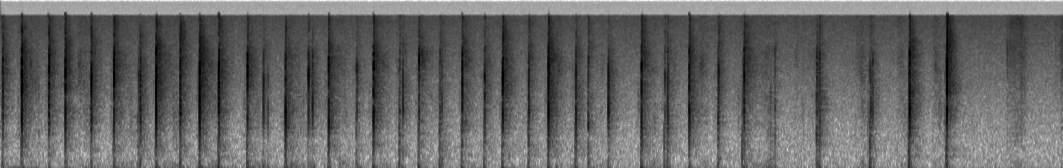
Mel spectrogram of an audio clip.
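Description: Long acrylic fingernails tapping on the elastic underband of a sports bra: a quick, even run of sharp taps, about five a second, that thins out and stops just before the end.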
